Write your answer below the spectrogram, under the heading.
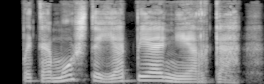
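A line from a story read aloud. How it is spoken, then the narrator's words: Old woman's voice. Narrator (Russian): старушечьим голосом ответила она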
